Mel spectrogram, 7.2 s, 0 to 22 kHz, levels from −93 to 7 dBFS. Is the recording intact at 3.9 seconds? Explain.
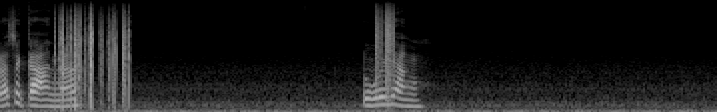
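No. From 3.75 to 3.94 s a cable scratch noise rides over the speech at roughly its own level: a dense, uneven rustle, likely from a worn cable or connector being moved. Unlike a single click, it is a continuous scratchy burst.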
